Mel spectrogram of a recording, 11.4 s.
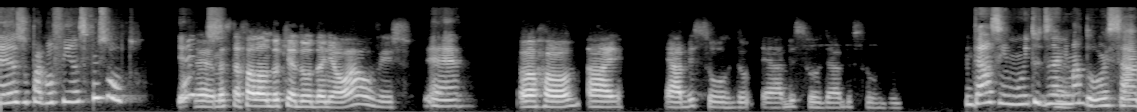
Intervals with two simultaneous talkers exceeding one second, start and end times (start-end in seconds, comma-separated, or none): none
